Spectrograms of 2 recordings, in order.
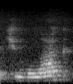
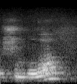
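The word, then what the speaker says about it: Shymbulak: For example, in Almaty, you would probably hear Chimbulak instead of Shimbulak.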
